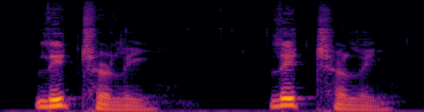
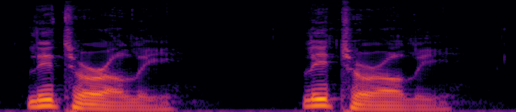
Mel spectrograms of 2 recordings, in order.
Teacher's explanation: my friends from india tend to pronounce it as literally literally with vowels of e and a omitted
